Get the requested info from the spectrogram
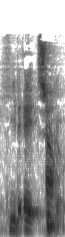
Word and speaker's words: Hidetsugu: Yes, because E is always pronounced as an A because it's annoying like that. – Hidetsugu. – No, hard A. Hidetsugu.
